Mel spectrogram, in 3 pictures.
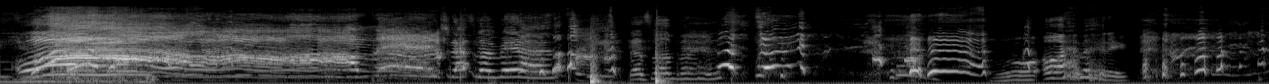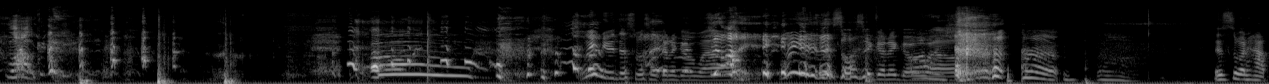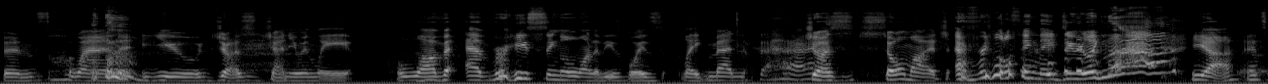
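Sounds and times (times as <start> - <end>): women screaming and squealing: 0.0 - 6.3, 7.0 - 10.4, 16.2 - 21.0
woman squealing with excitement: 0.2 - 4.5, 7.2 - 8.1, 16.2 - 17.7
women laughing: 0.3 - 14.5, 15.9 - 22.7, 36.1 - 37.2.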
